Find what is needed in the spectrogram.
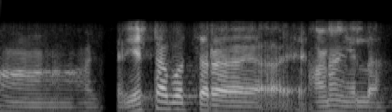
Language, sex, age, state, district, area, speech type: Kannada, male, 18-30, Karnataka, Tumkur, rural, conversation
